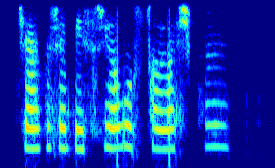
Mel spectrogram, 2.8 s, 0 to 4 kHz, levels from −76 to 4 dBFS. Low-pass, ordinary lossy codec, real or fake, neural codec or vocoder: 3.6 kHz; Opus, 16 kbps; real; none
